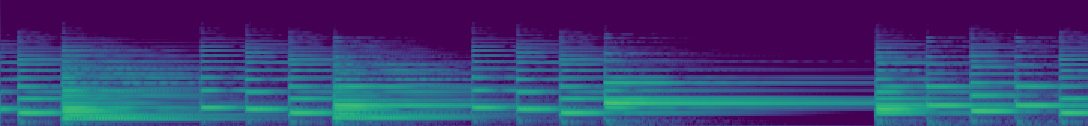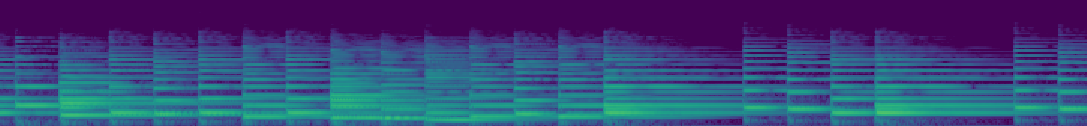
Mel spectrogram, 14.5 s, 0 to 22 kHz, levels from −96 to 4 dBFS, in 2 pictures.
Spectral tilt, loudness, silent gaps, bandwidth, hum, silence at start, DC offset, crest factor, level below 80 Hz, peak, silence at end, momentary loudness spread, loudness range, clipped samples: -5.5 dB/octave; -32 LUFS; none; 8 kHz; none; 0 s; under 0.1%; 16 dB; -74 dBFS; -16 dBFS; 0 s; 9 LU; 2 LU; under 0.1%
